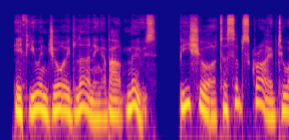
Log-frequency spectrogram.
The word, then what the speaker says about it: mousse: may pronounce it as moose moose the letter e at the end is silent moose moose is often enjoyed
